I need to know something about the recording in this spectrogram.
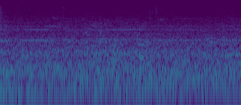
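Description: Passenger train's coaches rolling through a station, a steady rolling noise of the train on the track.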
